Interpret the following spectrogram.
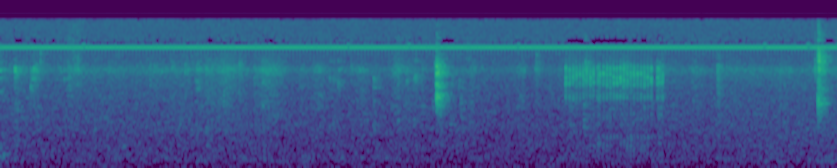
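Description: Faint chewing of crisp raw yacon tuber, hard like an apple. A fork clicks once on the plate about four seconds in, and there is a short crackle of chewing a couple of seconds later.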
